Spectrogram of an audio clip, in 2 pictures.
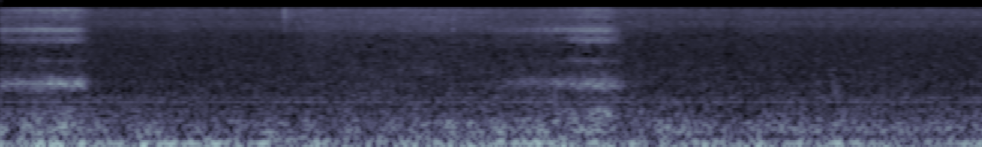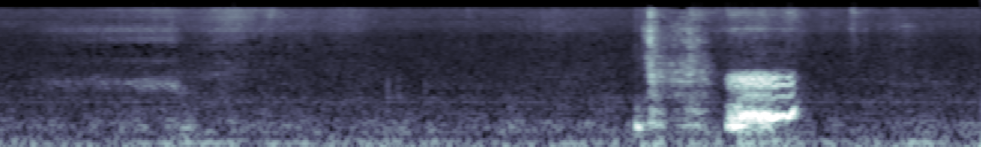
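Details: A pet cat, female, snores softly in her sleep: faint breathy snores roughly every three to four seconds over a constant low hum, then a short louder snort near the end.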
